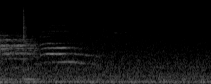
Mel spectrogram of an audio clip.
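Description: A house cat meowing: a short, faint call that falls slightly in pitch and fades out within the first second.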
